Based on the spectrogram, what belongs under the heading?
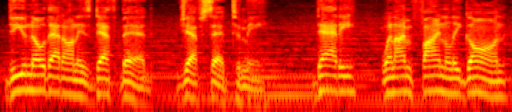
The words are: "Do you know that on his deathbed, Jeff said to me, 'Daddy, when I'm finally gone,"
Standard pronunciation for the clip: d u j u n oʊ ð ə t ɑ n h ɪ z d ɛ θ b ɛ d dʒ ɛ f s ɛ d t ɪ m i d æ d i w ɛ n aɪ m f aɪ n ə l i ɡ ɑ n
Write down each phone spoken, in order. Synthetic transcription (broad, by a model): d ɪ j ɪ n oʊ ð ə t n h ɪ z d ɛ θ b ɛ d dʒ ɛ f s ɛ d t ɪ m i d æ d i w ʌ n aɪ m f aɪ n l i ɡ ɑ n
